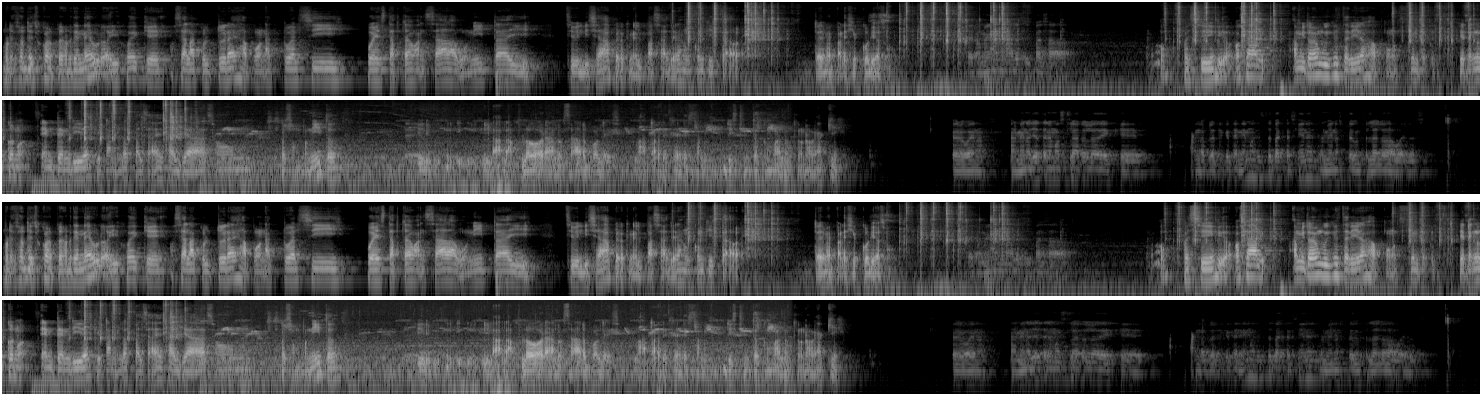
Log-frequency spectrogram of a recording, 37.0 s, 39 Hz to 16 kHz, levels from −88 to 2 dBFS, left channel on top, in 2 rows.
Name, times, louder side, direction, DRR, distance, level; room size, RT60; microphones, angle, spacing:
voice 1, 0.0-4.3 4.6-6.6 7.0-9.4 10.2-11.0 14.4-15.8 16.1-17.7 18.2-21.6 22.0-22.7 23.7-23.8 24.3-29.0, right 3 dB, 25° right, 10 dB, 0.7 m, -37 dB
sound 1, 7.9-21.9 22.1-22.3 22.7-22.8 23.0-24.6, left 3 dB, 10° left, 0.5 m, -41 dB
voice 2, 10.8-11.1 12.1-13.3 14.3-14.4 15.4-15.7 22.3-22.8 23.5-23.8 30.3-32.7 33.4-36.2, left 3 dB, 70° left, 3 dB, 2.0 m, -53 dB
sound 2, 20.9-28.4, right 3 dB, 45° right, 1.0 m, -45 dB
22.0 x 11.5 x 2.6 m, 0.71 s
head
